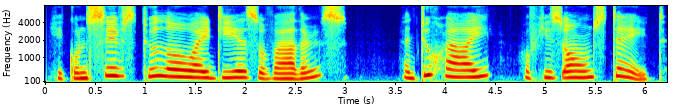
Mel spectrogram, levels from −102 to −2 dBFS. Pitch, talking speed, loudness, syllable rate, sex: 245 Hz, 135 wpm, -14 LUFS, 3.7 syllables/s, female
